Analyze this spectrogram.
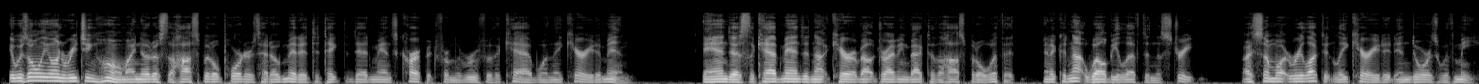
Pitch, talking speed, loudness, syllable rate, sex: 115 Hz, 255 wpm, -19 LUFS, 6.5 syllables/s, male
